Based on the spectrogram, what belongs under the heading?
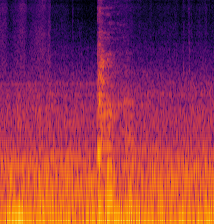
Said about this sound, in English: We are driving in the car again, as you can plainly hear on the return trip from Kansas.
